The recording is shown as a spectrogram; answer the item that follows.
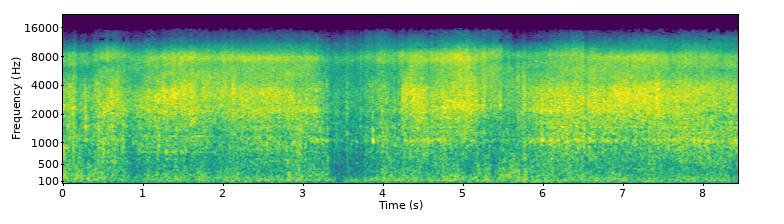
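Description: Wind rushing over a moving action camera's microphone, mixed with the steady hiss of sliding over snow; it eases briefly about three and a half seconds in.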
